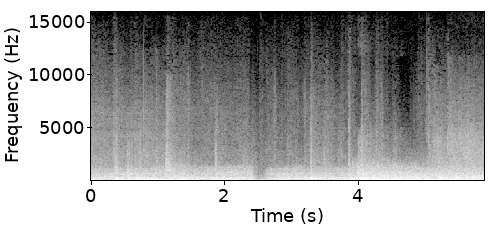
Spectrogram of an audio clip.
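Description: Naval guns fire high-explosive shells in the Ultimate Admiral Dreadnoughts naval warfare game, producing deep rumbling booms over a continuous low roar of battle, fairly quiet overall.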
